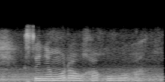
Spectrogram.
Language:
Tswana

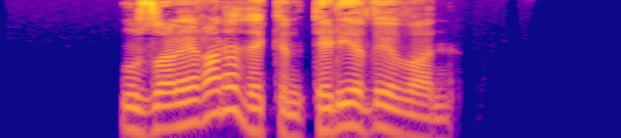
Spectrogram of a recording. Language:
Kabyle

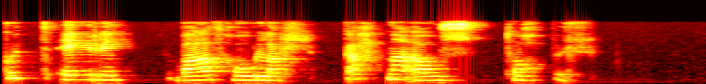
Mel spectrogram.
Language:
Icelandic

